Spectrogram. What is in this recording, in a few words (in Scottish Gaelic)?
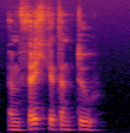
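"Am Freiceadan Dubh", Scottish Gaelic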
